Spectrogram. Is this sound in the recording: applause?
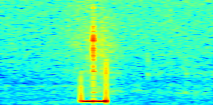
no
